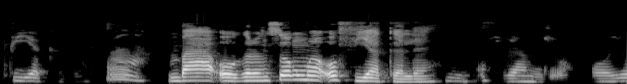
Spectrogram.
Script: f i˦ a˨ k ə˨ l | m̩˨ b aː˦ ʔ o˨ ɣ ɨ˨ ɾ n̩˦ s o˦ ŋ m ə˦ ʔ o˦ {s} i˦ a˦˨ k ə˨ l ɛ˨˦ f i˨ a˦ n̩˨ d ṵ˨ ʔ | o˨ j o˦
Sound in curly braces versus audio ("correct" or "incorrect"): incorrect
